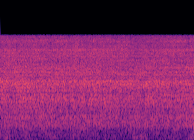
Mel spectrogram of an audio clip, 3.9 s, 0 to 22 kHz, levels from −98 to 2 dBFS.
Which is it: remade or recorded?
remade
